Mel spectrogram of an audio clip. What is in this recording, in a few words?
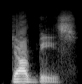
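"darbies", American English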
